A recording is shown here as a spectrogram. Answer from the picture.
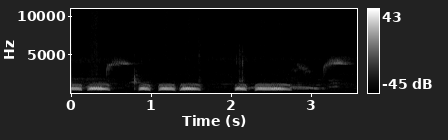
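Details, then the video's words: Cooing of a decoy spotted dove in full voice: low, rounded coos in quick succession, a group of three followed by a lengthened, fading coo, against near silence. "tiếng cu gáy/ chim cu gáy mồi cây thúc gù căng lửa"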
